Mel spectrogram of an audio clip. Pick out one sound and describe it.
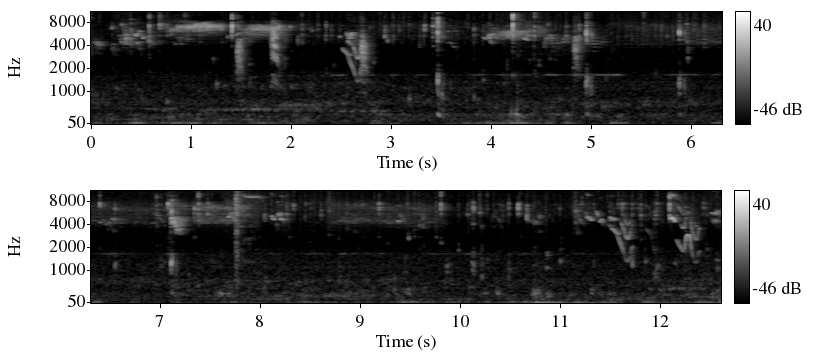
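Birds chirp and call outdoors.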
